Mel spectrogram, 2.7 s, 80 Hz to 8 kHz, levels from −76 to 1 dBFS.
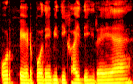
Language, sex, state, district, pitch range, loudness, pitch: Hindi, male, Uttar Pradesh, Saharanpur, 115-130 Hz, -15 LUFS, 120 Hz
